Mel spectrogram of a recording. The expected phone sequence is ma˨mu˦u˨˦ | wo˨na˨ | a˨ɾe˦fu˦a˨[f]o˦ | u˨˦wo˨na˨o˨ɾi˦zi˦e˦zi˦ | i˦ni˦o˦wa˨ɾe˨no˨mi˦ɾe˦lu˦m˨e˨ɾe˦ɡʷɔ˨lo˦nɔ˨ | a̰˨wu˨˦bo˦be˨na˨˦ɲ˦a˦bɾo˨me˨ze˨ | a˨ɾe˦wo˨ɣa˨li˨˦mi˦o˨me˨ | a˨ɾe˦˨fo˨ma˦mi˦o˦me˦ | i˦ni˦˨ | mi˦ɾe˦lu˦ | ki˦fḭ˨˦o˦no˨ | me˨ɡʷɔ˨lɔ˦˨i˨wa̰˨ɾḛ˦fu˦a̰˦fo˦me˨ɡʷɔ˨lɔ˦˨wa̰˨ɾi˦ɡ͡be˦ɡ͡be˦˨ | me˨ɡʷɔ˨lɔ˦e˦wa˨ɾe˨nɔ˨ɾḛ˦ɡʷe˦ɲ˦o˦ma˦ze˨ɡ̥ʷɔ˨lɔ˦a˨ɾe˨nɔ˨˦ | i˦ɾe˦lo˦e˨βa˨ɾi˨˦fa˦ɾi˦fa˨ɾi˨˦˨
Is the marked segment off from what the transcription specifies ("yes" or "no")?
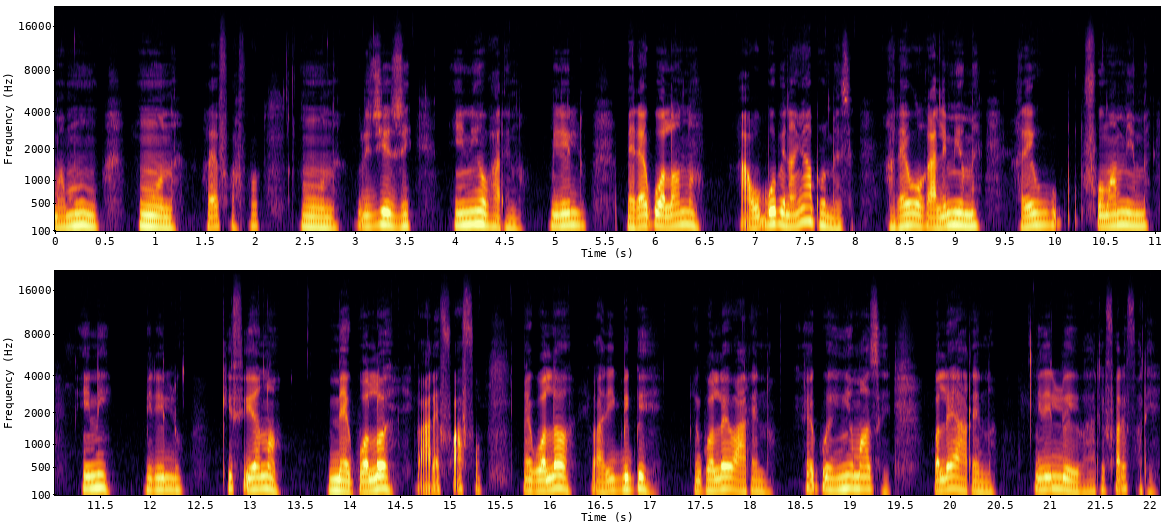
no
